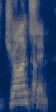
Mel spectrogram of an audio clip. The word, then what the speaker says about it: Jonsson: and it's Jonsson, Jonsson.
